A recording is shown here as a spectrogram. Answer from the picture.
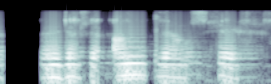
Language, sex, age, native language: Icelandic, male, 8, Icelandic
